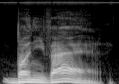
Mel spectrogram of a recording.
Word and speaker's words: Bon Iver: Un voyage qui s'est terminé ici avec Flume de Bon Iver, en fait Bon Hiver, qu'il faut prononcer,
